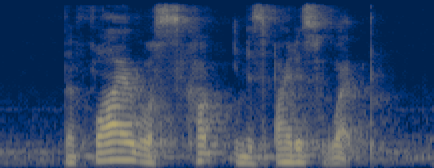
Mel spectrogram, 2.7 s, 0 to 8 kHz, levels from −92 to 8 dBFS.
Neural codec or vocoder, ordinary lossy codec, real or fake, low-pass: codec, 24 kHz, 3.1 kbps, DualCodec; none; fake; 7.2 kHz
